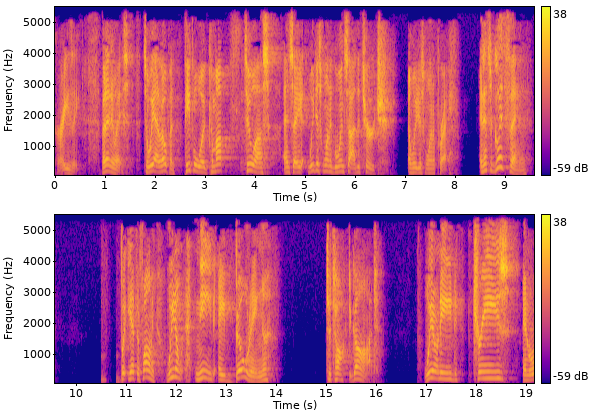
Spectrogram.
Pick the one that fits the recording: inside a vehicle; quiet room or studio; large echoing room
large echoing room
